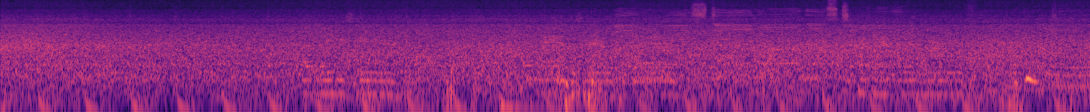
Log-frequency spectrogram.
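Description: Ocean surf washing up the beach, a constant rush of noise, with background music of held notes coming in about three seconds in.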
